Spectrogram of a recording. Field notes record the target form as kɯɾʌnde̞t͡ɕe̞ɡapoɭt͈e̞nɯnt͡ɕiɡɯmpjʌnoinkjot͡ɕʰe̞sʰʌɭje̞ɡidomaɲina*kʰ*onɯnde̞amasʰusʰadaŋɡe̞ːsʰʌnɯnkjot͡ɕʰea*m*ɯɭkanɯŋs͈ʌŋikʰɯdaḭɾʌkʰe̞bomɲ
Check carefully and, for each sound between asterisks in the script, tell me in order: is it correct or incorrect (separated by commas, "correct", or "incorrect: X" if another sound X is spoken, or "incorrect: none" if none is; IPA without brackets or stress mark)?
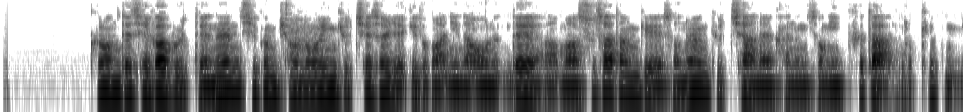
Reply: incorrect: none, incorrect: n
